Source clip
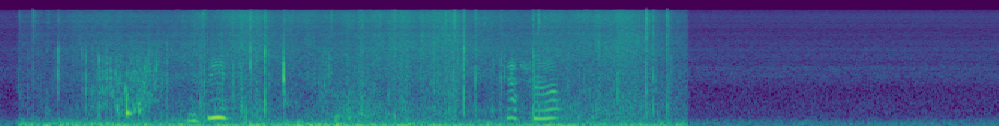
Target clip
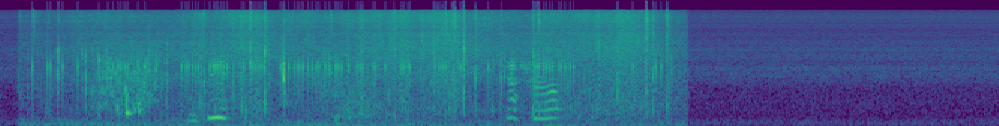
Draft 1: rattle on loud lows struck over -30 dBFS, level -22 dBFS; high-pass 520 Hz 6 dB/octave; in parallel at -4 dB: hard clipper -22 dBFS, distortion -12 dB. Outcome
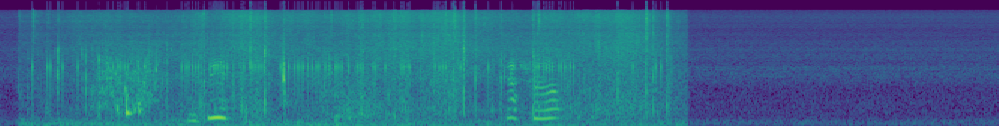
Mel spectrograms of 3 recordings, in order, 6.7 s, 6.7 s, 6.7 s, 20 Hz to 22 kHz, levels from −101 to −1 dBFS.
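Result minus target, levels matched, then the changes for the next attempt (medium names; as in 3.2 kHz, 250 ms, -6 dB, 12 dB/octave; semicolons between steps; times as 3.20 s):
500 Hz band +6.5 dB
change: high-pass 1.7 kHz 6 dB/octave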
